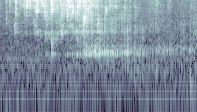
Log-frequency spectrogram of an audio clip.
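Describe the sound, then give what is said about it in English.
English brown ale being poured from a freshly opened bottle, heard as a faint, continuous gurgling and splashing stream of liquid with no voices. “Going to pop my top. Woo! My top! And the pour.”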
